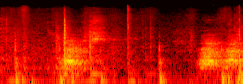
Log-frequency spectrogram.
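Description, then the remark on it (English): A female dog barks a few times, the muffled barks coming in irregular bursts over a quiet background with no one talking. “What is she barking at?”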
